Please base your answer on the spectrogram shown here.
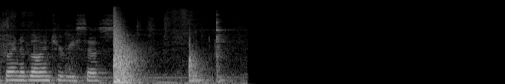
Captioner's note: gavel banging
